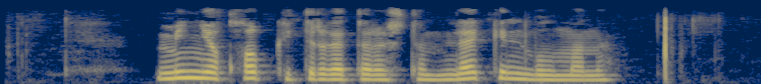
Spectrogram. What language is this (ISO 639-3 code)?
bak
